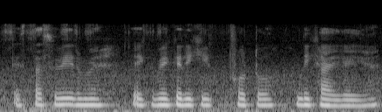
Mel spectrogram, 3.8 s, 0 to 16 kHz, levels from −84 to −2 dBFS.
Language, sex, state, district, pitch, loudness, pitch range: Hindi, male, Bihar, Darbhanga, 160 Hz, -25 LUFS, 160-165 Hz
